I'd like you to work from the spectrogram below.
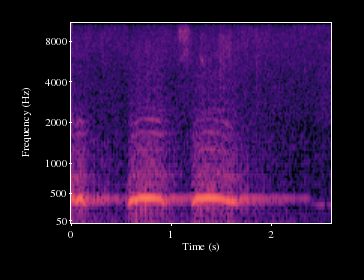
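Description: An owl hoots in a few low, mellow, steady-pitched hoots, each held briefly in a slow, even rhythm, with the sound trailing off softly at the end.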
